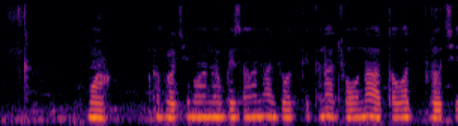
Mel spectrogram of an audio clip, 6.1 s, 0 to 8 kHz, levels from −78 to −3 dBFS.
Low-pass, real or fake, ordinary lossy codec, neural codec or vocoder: 7.2 kHz; real; AAC, 32 kbps; none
